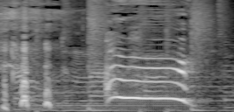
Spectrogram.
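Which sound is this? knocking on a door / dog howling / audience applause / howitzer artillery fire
dog howling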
